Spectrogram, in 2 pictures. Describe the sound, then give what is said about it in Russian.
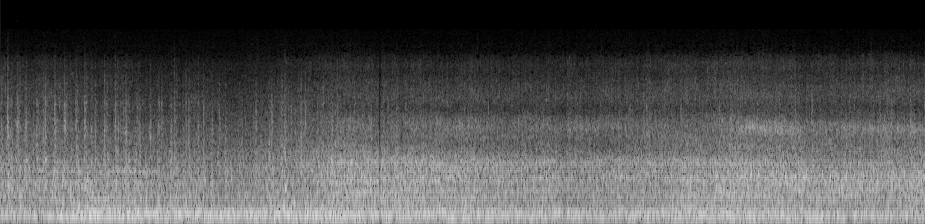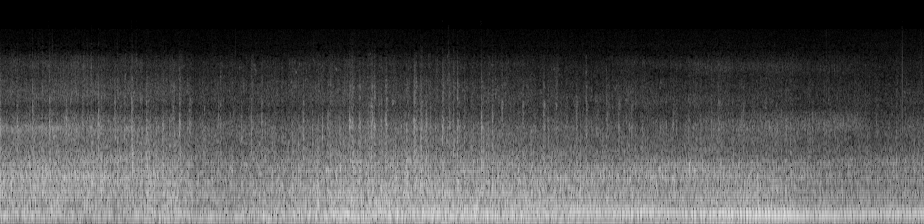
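Tanks driving past on a road, a heavy, continuous engine roar with low rumbling and grinding that holds steady, briefly easing before swelling again. “Машина съезжает с дороги. Танки проезжают мимо.”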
